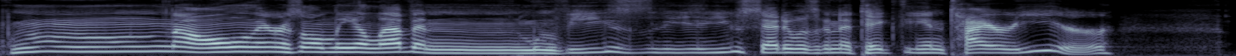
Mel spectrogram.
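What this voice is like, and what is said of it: Mocking nerdy voice. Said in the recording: “you have a fantastic nerd voice.”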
